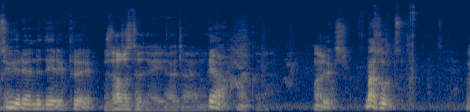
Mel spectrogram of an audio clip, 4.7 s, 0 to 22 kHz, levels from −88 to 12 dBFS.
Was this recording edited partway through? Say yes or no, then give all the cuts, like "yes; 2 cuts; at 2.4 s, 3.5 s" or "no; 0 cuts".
no; 0 cuts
